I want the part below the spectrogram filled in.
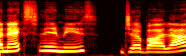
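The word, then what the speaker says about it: Jabala: मानी है आली कदर the next name is जबाला spelling है जे ए बी ए एल ए जबाला नाम के मानी है बड़ी कदो कामत वाली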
